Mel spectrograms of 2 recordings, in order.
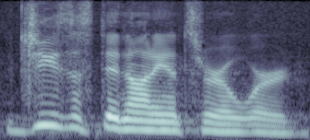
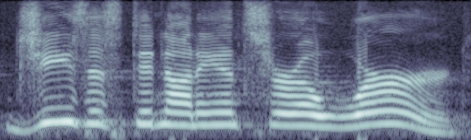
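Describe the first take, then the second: First: Said in the usual way. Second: "Jesus did not answer a word" slowed and leaned on, higher and louder; a dramatic, deliberate reading of "Jesus did not answer a word"; slow emphatic reading. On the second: Shown as a demonstration.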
